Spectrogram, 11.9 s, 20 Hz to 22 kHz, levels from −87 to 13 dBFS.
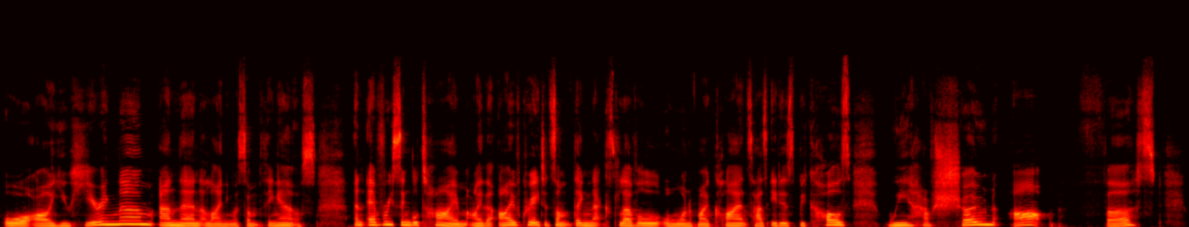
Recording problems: uneven, jittery; strongly; from 1 to 11 s

